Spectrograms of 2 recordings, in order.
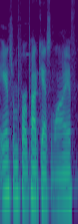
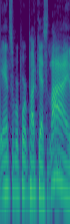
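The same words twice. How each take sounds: First: It is said plainly, with little energy. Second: It is said with lively, hyped energy. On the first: The speaker calls it wrong. "like that's not as cool" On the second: The speaker calls it right. "You got to say it like that"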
